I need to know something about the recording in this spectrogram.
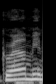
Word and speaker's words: Grammy: I heard he won Granny. How cool is that? It's pronounced Grammy, not Granny, but to me that's not such a big accomplishment.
